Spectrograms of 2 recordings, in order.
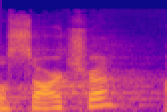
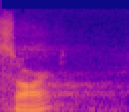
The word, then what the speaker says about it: Sartre: This is the view of Jean-Paul Sartre, often mispronounced Sartre.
